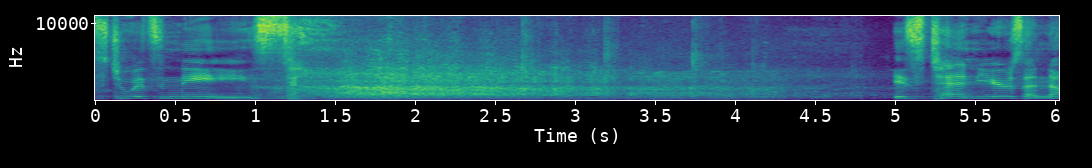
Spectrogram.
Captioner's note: audience laughing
